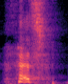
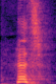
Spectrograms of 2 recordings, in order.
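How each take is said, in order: Both takes have the same delivery.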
